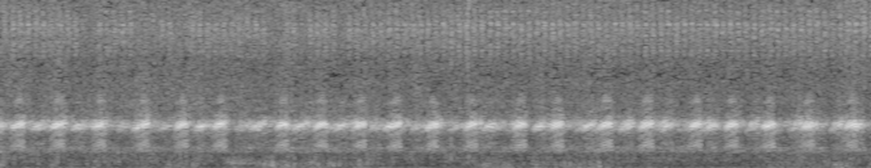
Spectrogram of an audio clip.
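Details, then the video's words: Frog chorus from the lotus ponds of a Siheung theme park in Korea: quick, evenly repeated high clicking pulses, roughly four each second, over a faint background of wind and distant low noise. "돌담길, 바람, 개구리 소리를 품은 연꽃 테마파크.Stone wall path, wind sounds, and frog sounds with Lotus theme Park."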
